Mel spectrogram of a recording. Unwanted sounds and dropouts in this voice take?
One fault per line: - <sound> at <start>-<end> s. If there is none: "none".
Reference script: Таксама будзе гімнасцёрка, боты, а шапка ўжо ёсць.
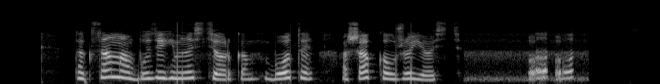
- laugh at 5.3-5.7 s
